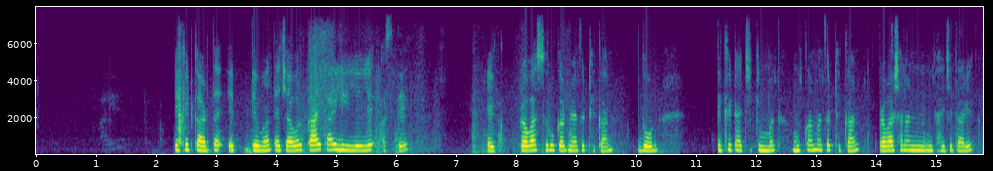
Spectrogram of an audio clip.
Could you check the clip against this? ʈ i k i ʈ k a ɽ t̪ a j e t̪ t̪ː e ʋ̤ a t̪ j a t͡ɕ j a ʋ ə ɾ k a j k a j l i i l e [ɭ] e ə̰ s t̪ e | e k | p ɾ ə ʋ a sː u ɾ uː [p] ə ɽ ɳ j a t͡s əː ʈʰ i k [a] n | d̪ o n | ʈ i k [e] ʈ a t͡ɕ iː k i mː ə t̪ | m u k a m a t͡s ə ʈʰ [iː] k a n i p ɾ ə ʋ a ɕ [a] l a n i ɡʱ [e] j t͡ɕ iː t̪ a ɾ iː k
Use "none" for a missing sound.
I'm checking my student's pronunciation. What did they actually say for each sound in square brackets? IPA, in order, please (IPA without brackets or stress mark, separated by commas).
l, k, a, i, i, a, a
